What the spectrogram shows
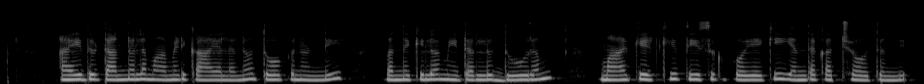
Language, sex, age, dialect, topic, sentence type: Telugu, female, 18-24, Southern, agriculture, question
